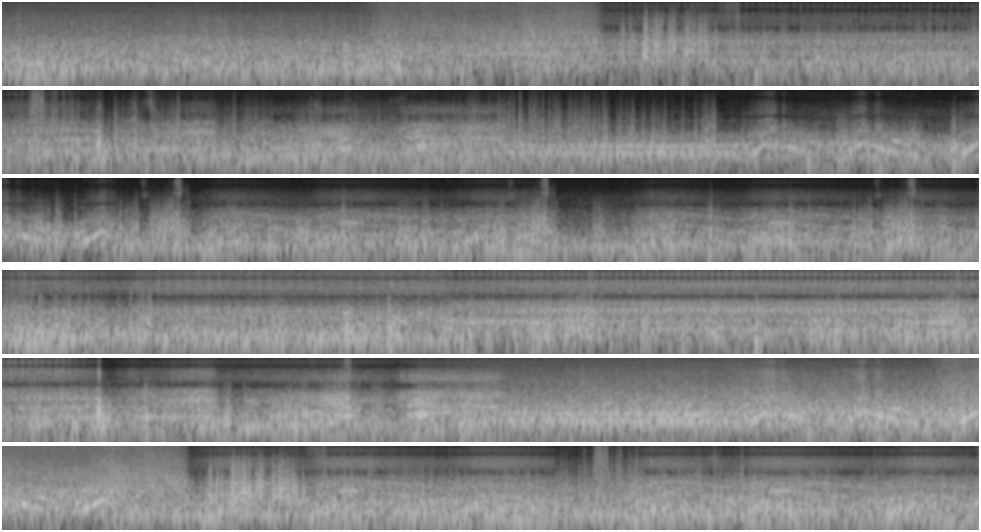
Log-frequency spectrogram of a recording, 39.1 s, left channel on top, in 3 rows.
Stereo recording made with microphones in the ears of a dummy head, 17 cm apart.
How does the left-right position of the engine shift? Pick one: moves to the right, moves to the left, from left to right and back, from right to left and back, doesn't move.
doesn't move.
